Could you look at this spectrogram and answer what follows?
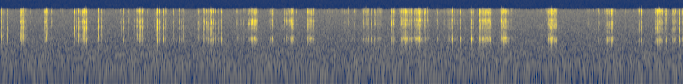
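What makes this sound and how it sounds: Two small, solid white foam cubes are squeezed and rubbed together by fingertips with long nails. The result is a quiet, steady stream of short, bright, crackly squeaks and scratchy rubs over a faint hiss, with almost no low end.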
